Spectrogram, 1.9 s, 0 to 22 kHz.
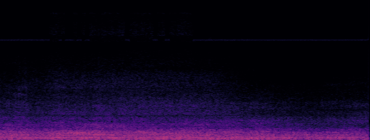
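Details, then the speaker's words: Race car of Mike Johnson (2J) on the last lap at Pennsylvania Motor Speedway, passing down the front stretch: ragged spitting, sputtering misfire as the engine dies, car soon stopped on track bringing a caution. "Mike Johnson has got a problem. You can hear it spitting and sputtering as he comes down the front"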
